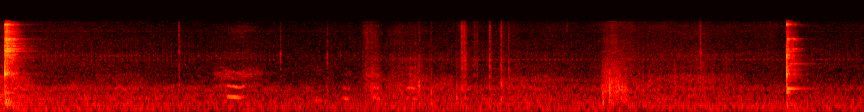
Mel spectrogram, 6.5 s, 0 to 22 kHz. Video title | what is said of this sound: 196 Trip to the Ringing Rocks of Montana | that sounded like a ring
